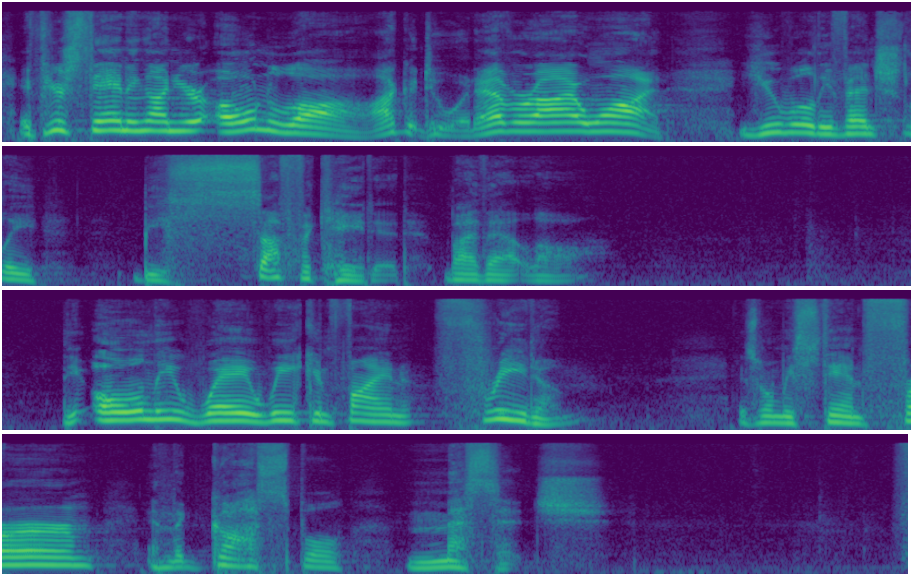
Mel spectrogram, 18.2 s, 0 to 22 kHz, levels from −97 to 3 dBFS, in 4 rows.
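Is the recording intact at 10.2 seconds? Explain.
Yes, the audio is intact at 10.2 seconds, with the speech running through that moment without any audible dropout, click, distortion or other disturbance.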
